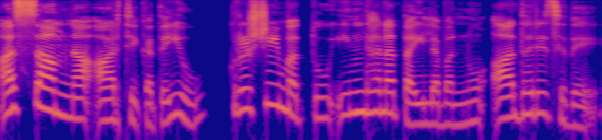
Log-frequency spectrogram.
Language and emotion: Kannada, neutral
